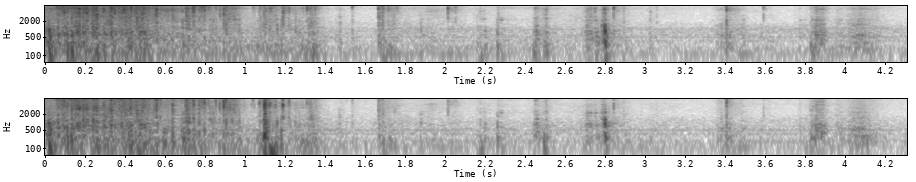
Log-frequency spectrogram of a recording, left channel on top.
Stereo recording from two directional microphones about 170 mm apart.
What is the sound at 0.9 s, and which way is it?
Crumpling, 45° right (ahead or behind).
